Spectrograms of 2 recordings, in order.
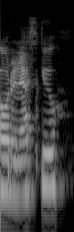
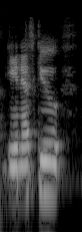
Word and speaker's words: Ionescu: So, I mean, Sabrina Ionescu, I believe is how you say it. – Ionescu, who she just was kind of the rising star of women's basketball this year.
